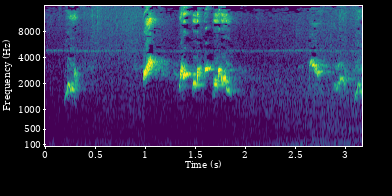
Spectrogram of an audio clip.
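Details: Hue-style singing by a caged red-whiskered bulbul from Vietnam: a single rising note, then a rapid cluster of bright chirpy whistles, and a softer falling phrase at the end, with a thin constant high-pitched whine behind.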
